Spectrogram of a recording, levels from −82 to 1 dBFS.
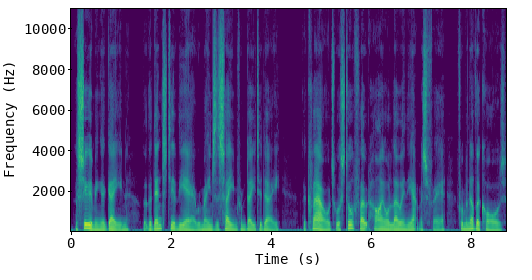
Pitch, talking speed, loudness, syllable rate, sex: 115 Hz, 200 wpm, -20 LUFS, 5.4 syllables/s, male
